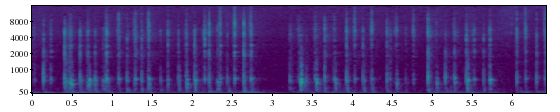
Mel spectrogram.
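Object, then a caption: Cardboard paper cups. Fingertips tap rapidly on cardboard paper cups, with a little light scratching. The result is a quick, dry, clicky patter like typing, centered low-mid around 465 Hz with short taps that die away almost instantly, pausing briefly near the third and fifth seconds.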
